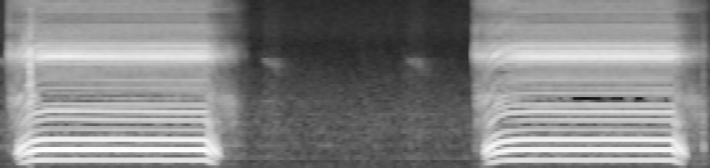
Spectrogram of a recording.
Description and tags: MOBILE VIBRATION
I recorded my smartphone vibrating
Type: samsung galaxy core prime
